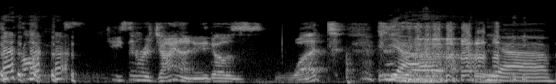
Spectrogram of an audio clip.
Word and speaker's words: Regina: Regina.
